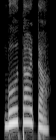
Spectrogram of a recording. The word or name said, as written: ಬೆದಡೆ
